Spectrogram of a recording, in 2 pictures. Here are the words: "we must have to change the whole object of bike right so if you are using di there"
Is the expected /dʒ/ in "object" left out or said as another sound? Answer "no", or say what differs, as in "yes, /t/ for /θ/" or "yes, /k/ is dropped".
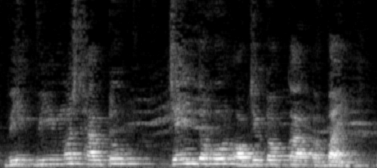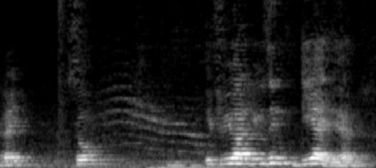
no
